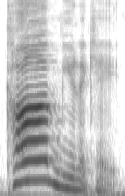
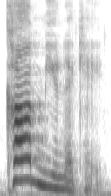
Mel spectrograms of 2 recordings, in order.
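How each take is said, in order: First: The stress is on the first syllable. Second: The same.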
